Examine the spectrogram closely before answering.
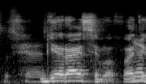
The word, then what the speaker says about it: Gerasimov: I'm not sure how to pronounce this guy. Gerasimov. Yeah, Gerasimov, yes.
